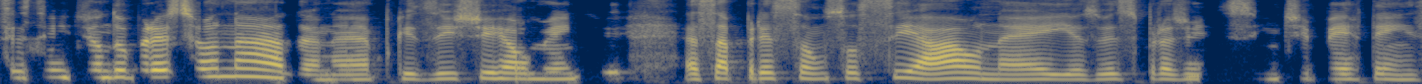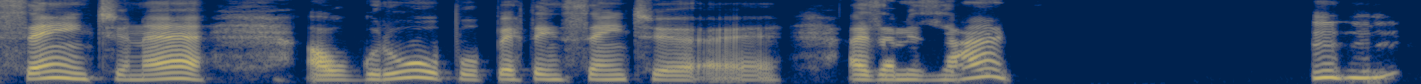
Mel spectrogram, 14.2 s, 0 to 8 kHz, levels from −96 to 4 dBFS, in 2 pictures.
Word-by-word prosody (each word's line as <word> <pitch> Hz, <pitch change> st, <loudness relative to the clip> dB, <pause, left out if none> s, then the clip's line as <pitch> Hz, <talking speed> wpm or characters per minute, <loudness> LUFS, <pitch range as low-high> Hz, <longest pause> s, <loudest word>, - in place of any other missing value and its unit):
Se 235 Hz, -, -5 dB
sentindo 245 Hz, 0 st, 0 dB
pressionada 255 Hz, -5 st, +6 dB
né. 170 Hz, +1 st, -1 dB
Porque 190 Hz, -, -8 dB
existe 195 Hz, +3 st, 0 dB
realmente 190 Hz, -1 st, +1 dB, 0.5 s
essa 190 Hz, +2 st, +5 dB
pressão 205 Hz, -1 st, +1 dB
social, 205 Hz, -1 st, +5 dB
né, 180 Hz, -1 st, 0 dB
e 175 Hz, 0 st, -2 dB
às 170 Hz, 0 st, -7 dB
vezes 185 Hz, 0 st, -3 dB
pra 190 Hz, -3 st, -3 dB
gente 175 Hz, -, -8 dB
se -, -, -6 dB
sentir 185 Hz, +1 st, -8 dB
pertencente, 185 Hz, +2 st, -2 dB
né, 185 Hz, +3 st, +1 dB, 0.5 s
ao 165 Hz, 0 st, -2 dB
grupo 200 Hz, +4 st, -4 dB
ou 165 Hz, -, -12 dB
pertencente, 175 Hz, +1 st, -6 dB
eh 155 Hz, -, -9 dB
eh -, -, -28 dB, 0.3 s
às 170 Hz, -1 st, -2 dB
amizades 170 Hz, -, -4 dB, 1.5 s
Uhum. 240 Hz, +4 st, -3 dB
190 Hz, 120 wpm, -22 LUFS, 175-215 Hz, 1.5 s, pressionada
